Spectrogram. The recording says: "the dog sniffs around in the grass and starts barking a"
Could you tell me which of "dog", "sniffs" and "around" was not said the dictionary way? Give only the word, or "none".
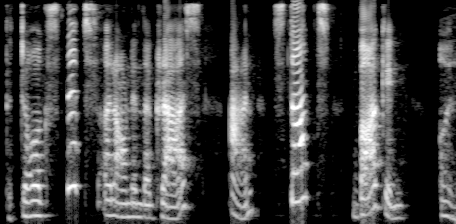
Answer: sniffs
